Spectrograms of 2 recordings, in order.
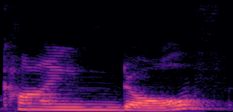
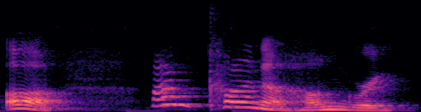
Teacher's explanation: Kinda instead of kind of. Again, we're turning that of into a schwa. So it's not kind of, it's kinda, schwa, I'm kinda hungry.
